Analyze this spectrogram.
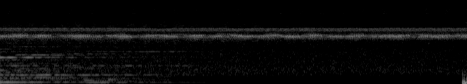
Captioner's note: crickets chirping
